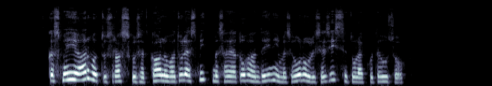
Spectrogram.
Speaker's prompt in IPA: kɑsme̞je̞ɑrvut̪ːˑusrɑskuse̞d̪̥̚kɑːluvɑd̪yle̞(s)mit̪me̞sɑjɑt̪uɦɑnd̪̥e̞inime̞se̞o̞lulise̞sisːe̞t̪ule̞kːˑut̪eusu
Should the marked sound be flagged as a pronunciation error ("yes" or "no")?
no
